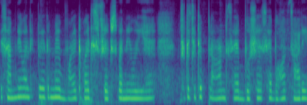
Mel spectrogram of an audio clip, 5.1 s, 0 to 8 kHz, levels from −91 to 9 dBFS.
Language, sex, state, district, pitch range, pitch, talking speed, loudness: Hindi, female, Bihar, Katihar, 210-240 Hz, 220 Hz, 210 wpm, -23 LUFS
